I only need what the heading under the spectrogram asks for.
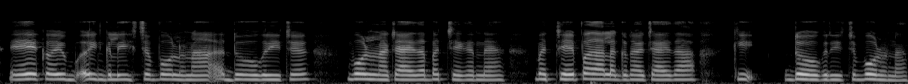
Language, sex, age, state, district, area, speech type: Dogri, female, 18-30, Jammu and Kashmir, Samba, rural, spontaneous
